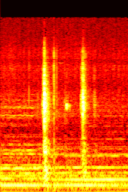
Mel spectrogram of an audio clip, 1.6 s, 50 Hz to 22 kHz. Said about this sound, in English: It's 40 minutes later. At Andrew's apartment, the buzzer is ringing wildly. Half asleep, the candidate for mayor staggers to the door.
